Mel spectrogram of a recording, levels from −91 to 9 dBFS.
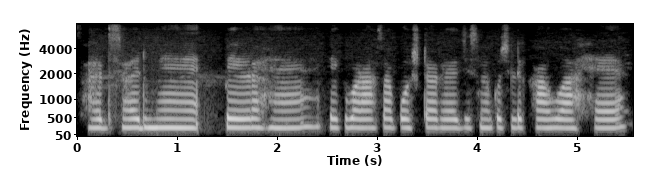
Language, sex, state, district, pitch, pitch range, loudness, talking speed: Hindi, female, Chhattisgarh, Raigarh, 230 Hz, 230-235 Hz, -16 LUFS, 160 wpm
